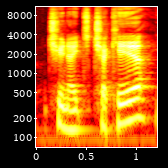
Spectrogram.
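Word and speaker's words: Cüneyt Çakır: Kunyet Çakır, is he still on it, or is he retired? – I will accept the pronunciation of Çunate Çakır.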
